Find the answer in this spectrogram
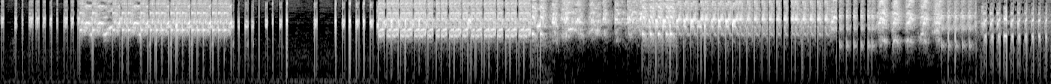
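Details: A lovebird colony sings a long, shrill ngekek chatter in loud stretches of rapid high notes, separated by short choppy pauses.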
